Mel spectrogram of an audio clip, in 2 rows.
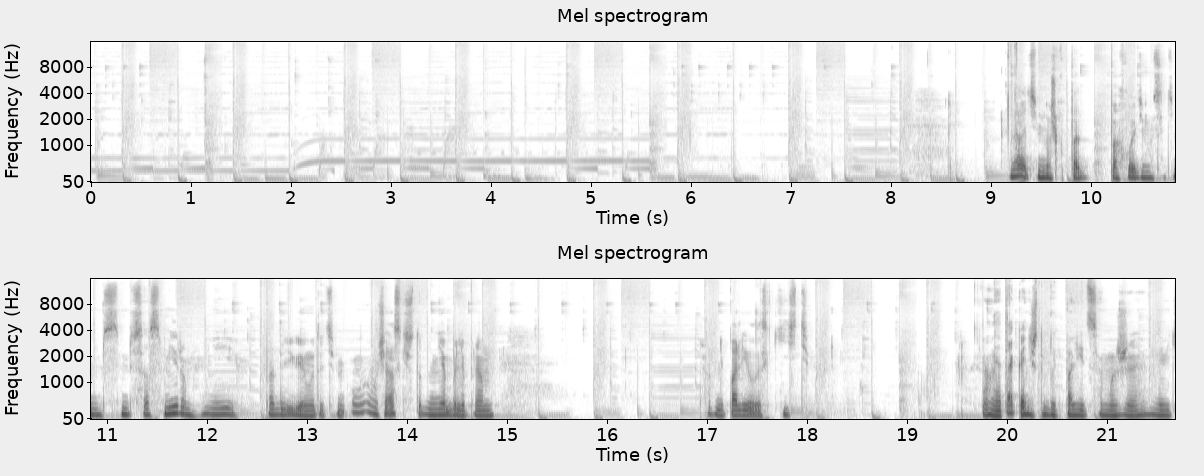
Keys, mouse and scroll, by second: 1.2 ctrl+z, 4.7 click, 5.3 f, 5.9-9.4 drag, 9.4 f, 10.1-11.7 drag, 11.7 f, 12.3-21.6 drag.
